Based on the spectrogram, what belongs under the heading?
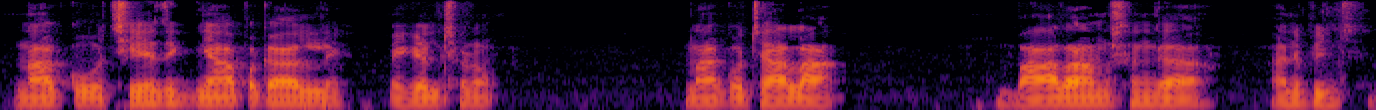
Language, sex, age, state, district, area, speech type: Telugu, male, 60+, Andhra Pradesh, East Godavari, urban, spontaneous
